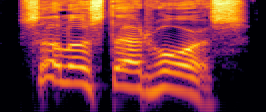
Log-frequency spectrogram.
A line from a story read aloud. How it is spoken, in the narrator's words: Denisov called out to the Cossacks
